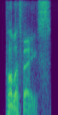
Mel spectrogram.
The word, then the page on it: polyphase: British English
